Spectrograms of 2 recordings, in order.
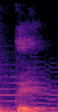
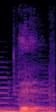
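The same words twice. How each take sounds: The two takes are said the same way.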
